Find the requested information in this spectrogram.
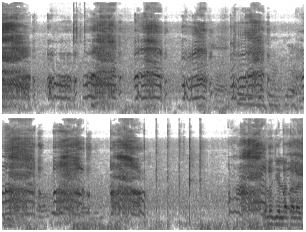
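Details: Newborn baby girl just after a normal delivery, crying vigorously in loud, rhythmic wails with breaths between; the doctor says she is fine. She was referred because she had passed stool.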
